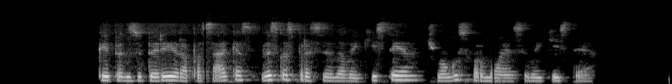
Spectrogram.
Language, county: Lithuanian, Vilnius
